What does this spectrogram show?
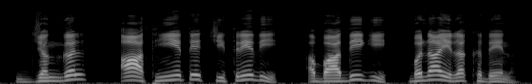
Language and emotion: Dogri, neutral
